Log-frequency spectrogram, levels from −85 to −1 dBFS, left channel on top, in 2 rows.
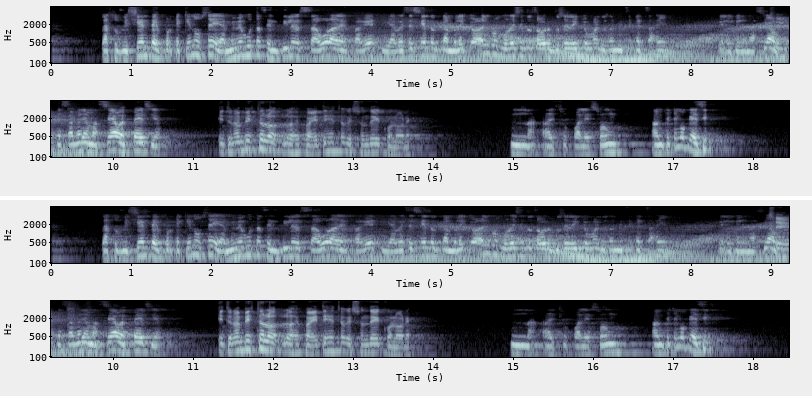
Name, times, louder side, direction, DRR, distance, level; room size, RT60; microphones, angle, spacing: voice 1, 0.6-7.7 8.3-10.6 15.0-16.4 16.7-17.4, left 2 dB, 90° left, 10 dB, 1.2 m, -24 dB
sound 1, 2.7-10.2, left 2 dB, 35° left, 0.8 m, -29 dB
voice 2, 11.3-13.7, right 3 dB, 55° right, 10 dB, 1.4 m, -27 dB
24.0 x 17.0 x 9.9 m, 0.99 s
head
